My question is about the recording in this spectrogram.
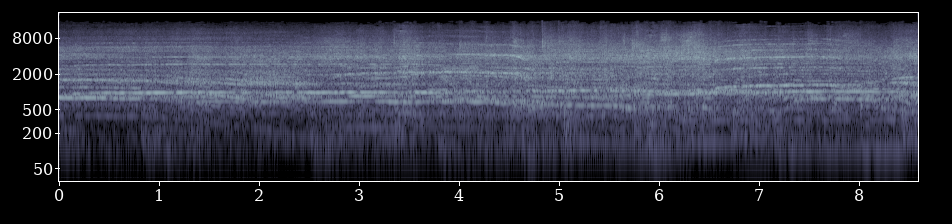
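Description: Music played over a hall's PA system, with long held notes, beneath a crowd cheering and shouting.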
